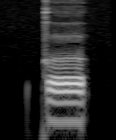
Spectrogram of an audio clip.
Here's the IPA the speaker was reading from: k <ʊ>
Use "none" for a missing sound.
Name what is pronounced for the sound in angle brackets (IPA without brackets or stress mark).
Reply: ʊ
